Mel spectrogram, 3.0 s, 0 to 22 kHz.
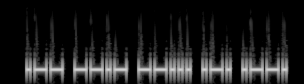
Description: Morse code, heard as a keyed tone, about 36 wpm, 700 Hz. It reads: WQ7RP
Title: Speed Racing - USA 2x2 Call Signs 30wpm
